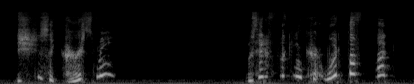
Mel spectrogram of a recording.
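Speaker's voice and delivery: rushed, fast grumbling mutter under the breath. A game narrator voices a man left behind as the player walks away, muttering under his breath. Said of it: "you hear him under his breath".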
